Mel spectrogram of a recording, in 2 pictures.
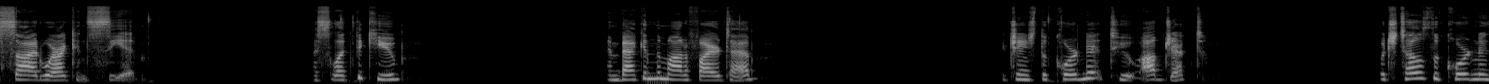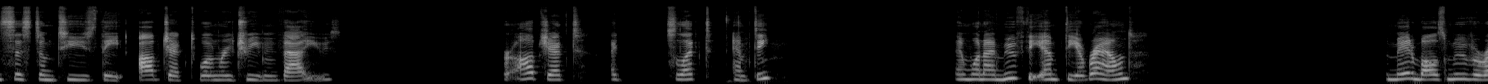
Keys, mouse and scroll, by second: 0.0 g, 1.5 click, 24.8 g, 25.7 z.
